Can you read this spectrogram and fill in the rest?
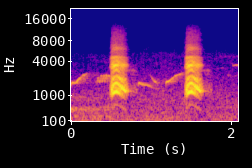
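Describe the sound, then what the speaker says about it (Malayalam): A cartoon crow in an animated Malayalam moral story caws twice, each a short harsh burst about a second apart, loud and clear over a quiet background with no talking. "അക്കൂട്ടത്തിൽ വൃത്തിക്കാരിയായ ഒരു കാക്കമ്മയും ഉണ്ടായിരുന്നു."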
